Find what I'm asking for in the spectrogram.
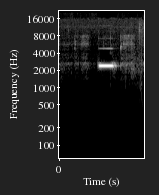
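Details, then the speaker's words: Infusion pump training demo on removing air from the line without disconnecting the giving set: single short high-pitched beep in a quiet room as the pump advances air in the tubing out of the pump. "the alarm will be running it is asking if you want to advance air press yes and then Advance the"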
